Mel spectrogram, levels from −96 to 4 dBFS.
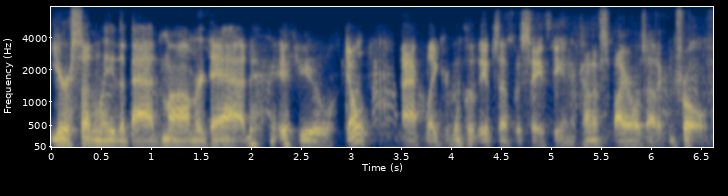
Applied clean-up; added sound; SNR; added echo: neural mask model Resemble Enhance denoiser.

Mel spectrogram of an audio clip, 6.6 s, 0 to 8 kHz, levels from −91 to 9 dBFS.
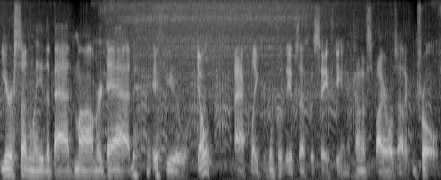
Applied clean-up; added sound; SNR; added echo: none; Rattle (instrument) + Gull, seagull; 16 dB; none.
